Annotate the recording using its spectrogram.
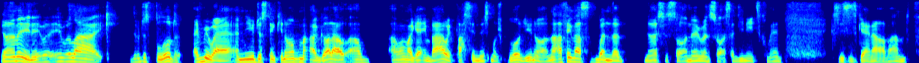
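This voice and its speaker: Speaking very fast with lively intonation, a man talks in a Yorkshire accent. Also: medium pitch for a man. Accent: northern English (Yorkshire-type). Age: 30s. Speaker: patient advocate and car enthusiast. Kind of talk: casual interview.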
